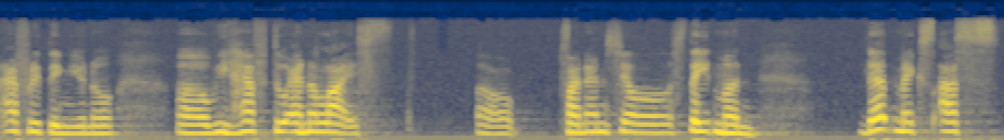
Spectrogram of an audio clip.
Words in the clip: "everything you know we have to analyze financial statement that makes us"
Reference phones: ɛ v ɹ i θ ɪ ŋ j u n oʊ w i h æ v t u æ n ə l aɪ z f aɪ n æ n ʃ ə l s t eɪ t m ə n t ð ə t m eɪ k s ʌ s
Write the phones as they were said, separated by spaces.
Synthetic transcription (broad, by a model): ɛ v ɹ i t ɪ ŋ j u n oʊ w i h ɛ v t u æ n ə l aɪ s f aɪ n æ n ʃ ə l s t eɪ t m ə n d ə t m eɪ k s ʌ s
